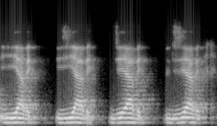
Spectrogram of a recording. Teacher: Es el fonema palatal aproximante lateral sonoro.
